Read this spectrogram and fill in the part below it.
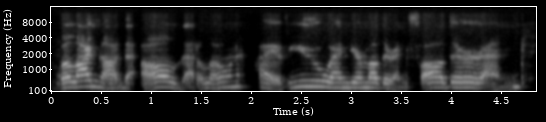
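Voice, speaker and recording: A woman's voice: on the high side, steady tone, phone-quality sound. A woman playing a lonely, sad uncle in a live radio drama, hesitant and evasive. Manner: hesitant, halting.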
